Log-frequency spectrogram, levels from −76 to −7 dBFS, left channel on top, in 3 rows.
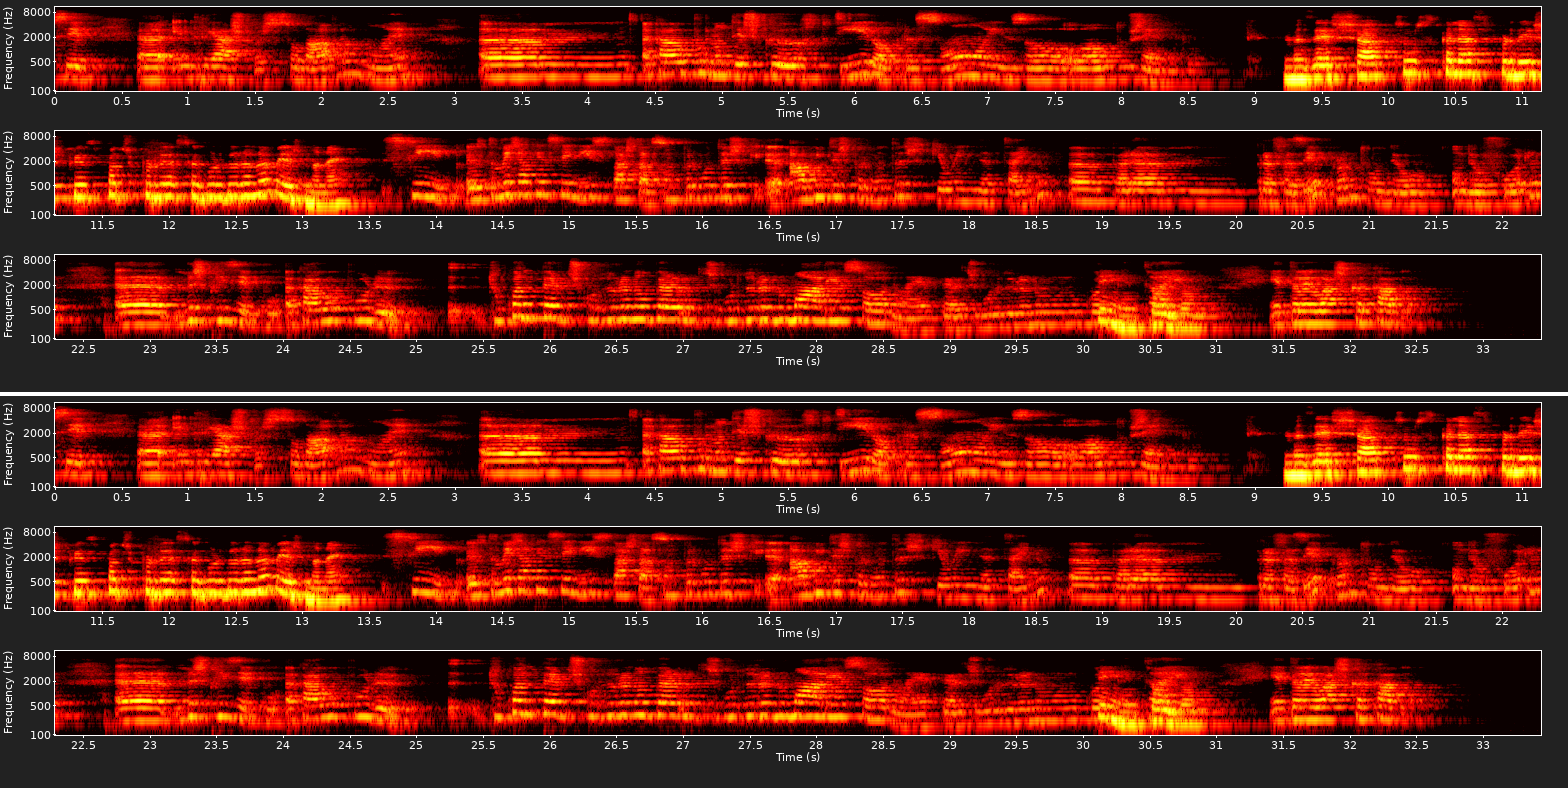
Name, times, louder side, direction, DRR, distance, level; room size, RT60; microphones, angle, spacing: voice 1, 0.0-8.6 11.8-12.0 13.6-24.9 25.2-32.5, left 1 dB, 15° left, -6 dB, 3.7 m, -33 dB
voice 2, 9.2-13.3 30.1-30.9, equal, ahead, 2 dB, 1.1 m, -26 dB
28.5 x 16.0 x 2.9 m, 0.87 s
head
